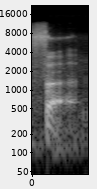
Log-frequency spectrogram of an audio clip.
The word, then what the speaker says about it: Pho: So Zone has asked you, I'm assuming it's pronounced pho, Pho. Yeah, well, your favourite actually, in food. Vietnamese, you call it pho, like pho.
